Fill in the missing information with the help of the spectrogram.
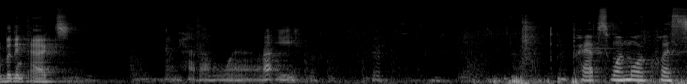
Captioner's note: speaking arabic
